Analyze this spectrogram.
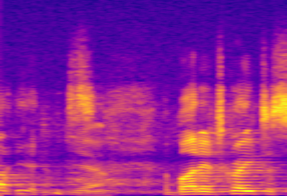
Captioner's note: audience chuckling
